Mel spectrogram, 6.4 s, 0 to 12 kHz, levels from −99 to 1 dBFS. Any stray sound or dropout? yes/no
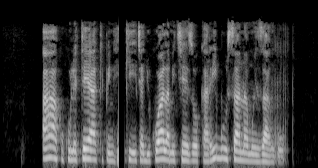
yes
